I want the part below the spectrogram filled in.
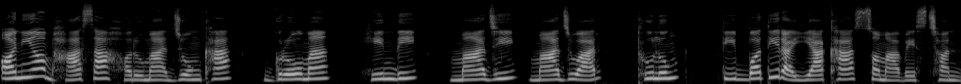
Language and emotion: Nepali, neutral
